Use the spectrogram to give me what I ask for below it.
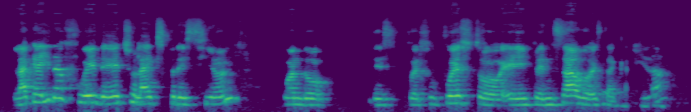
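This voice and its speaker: A woman with a non-native accent talks at a very slow pace. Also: medium pitch for a woman, ordinary pitch variation. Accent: foreign accent in Spanish. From Tunisia. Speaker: professor. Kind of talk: conference talk. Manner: halting.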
